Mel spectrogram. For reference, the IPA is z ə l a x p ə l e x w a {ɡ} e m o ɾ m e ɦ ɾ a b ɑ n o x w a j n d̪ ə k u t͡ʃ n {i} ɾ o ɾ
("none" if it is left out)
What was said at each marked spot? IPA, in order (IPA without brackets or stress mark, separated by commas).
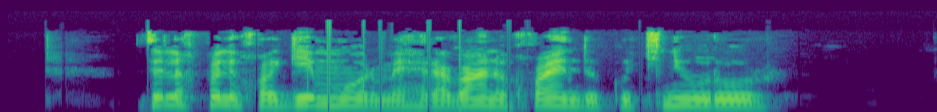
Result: ɡ, i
